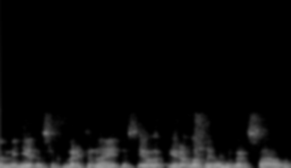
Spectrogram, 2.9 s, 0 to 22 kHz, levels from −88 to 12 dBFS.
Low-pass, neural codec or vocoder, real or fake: 7.2 kHz; none; real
